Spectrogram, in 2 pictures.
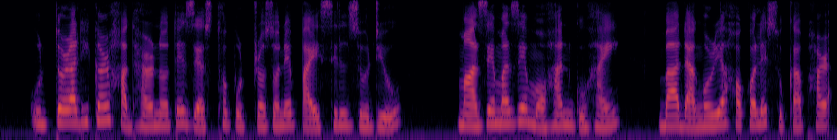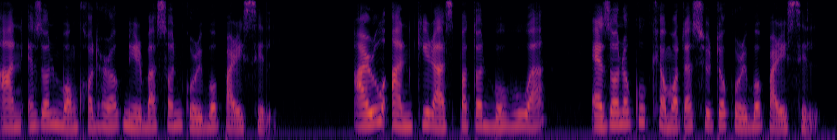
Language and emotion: Assamese, neutral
